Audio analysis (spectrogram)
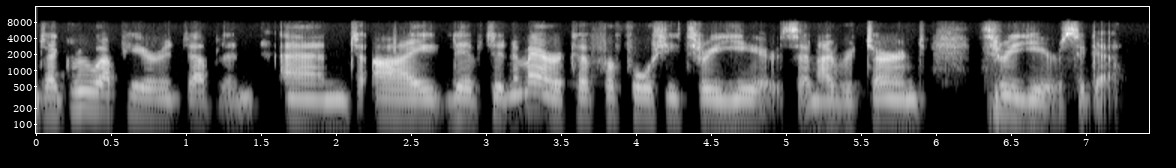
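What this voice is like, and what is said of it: Dublin accent with American influence. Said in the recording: “you probably can tell by my accent that I've been out of Ireland”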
